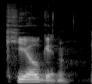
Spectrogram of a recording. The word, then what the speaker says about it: Keoghan: Tell us about, and I'm going to probably butcher his last name, Barry Keoghan? – I think it's Keoghan. – Keoghan. – So Keoghan, yeah. Irish name, so we don't really understand that well.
